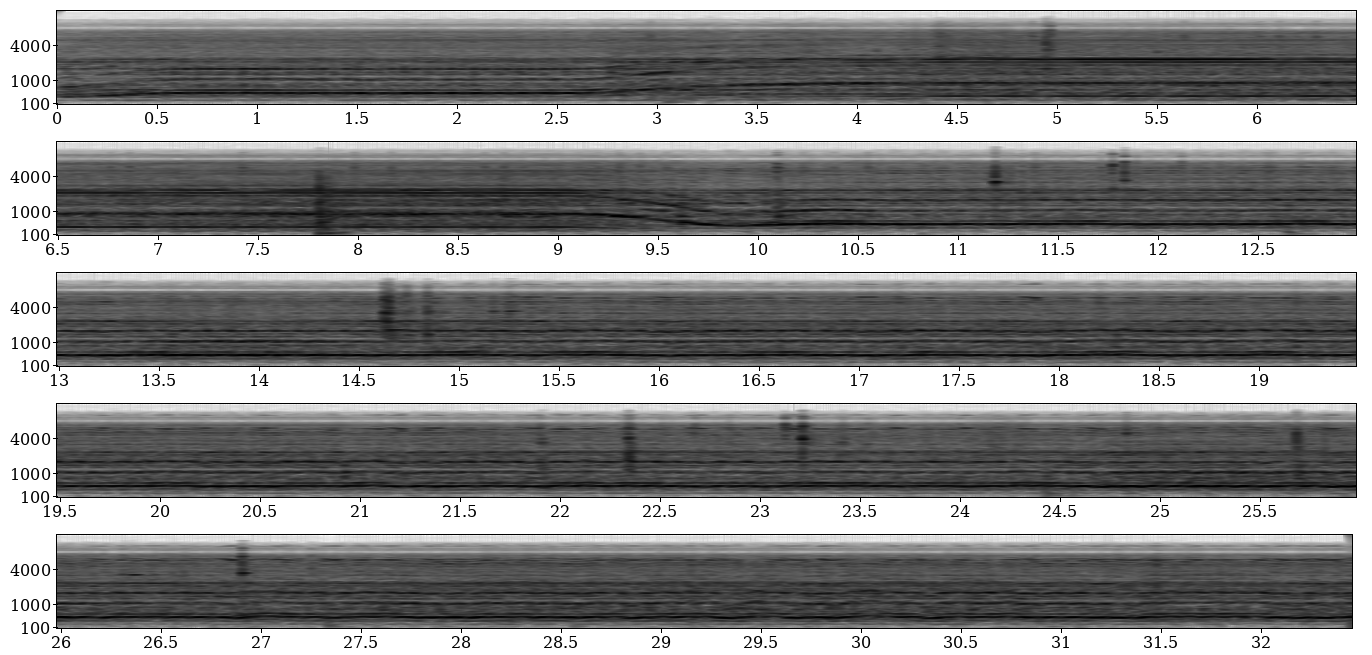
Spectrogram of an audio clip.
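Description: Electric stand mixer motor running with a steady whine as its flat beater works tart dough. About three seconds in, the whine rises in pitch as the mixer speeds up, holds, then drops back down near ten seconds and runs on steadily.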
